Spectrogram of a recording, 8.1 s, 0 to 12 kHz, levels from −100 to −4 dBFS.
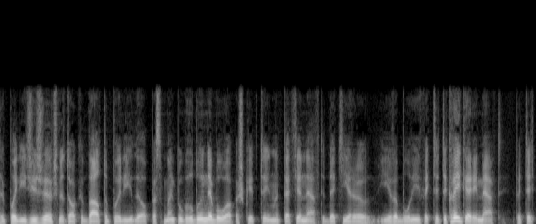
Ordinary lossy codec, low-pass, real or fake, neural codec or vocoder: MP3, 96 kbps; 7.2 kHz; fake; codec, 16 kHz, 0.5 kbps, FunCodec, trained on LibriTTS, 25 frames a second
